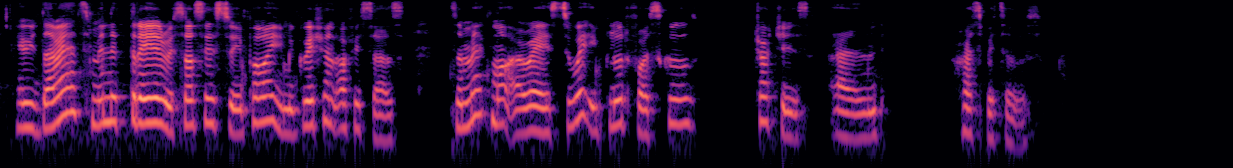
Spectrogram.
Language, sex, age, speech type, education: Nigerian Pidgin, female, 15-29, spontaneous, tertiary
